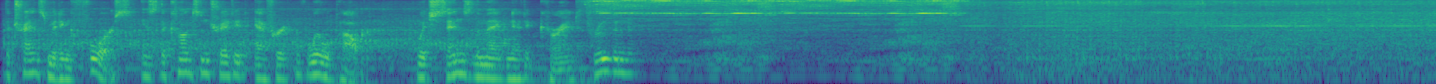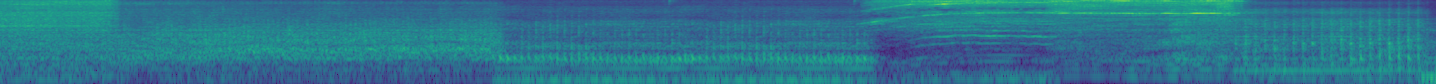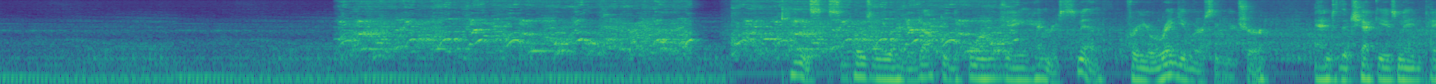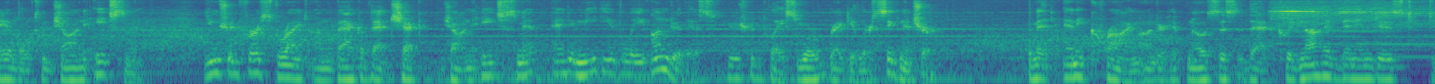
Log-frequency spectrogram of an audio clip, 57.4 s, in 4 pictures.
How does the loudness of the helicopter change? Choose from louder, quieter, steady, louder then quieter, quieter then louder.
steady.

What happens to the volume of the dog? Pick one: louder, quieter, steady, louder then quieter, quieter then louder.
steady.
